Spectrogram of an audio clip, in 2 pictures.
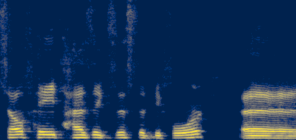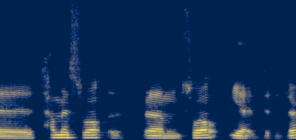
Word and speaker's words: Sowell: Thomas Swell, did I pronounce him right? I know he's an economist. He's a libertarian economist. Did I pronounce his last name? Thomas Sowell.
